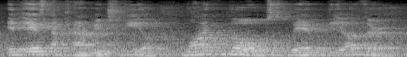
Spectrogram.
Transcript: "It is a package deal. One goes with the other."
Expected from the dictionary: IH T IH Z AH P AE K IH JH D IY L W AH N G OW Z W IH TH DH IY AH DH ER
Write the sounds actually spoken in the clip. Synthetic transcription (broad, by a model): IH T IH Z AH P AE K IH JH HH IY L W AH N G OW Z W IH DH IY AH DH ER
